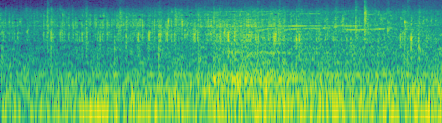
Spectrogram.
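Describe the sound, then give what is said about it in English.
An egg sizzles as it cooks in a mold, giving a continuous, even, bright hiss with faint crackles throughout and no voices. “So what I'm going to do is crack an egg and kind of get the egg white on the top because it is not going to look like the picture. And yeah, it's coming out the bottom.”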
